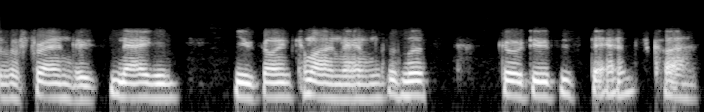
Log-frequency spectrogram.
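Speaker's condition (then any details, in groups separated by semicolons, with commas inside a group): Parkinson's disease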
